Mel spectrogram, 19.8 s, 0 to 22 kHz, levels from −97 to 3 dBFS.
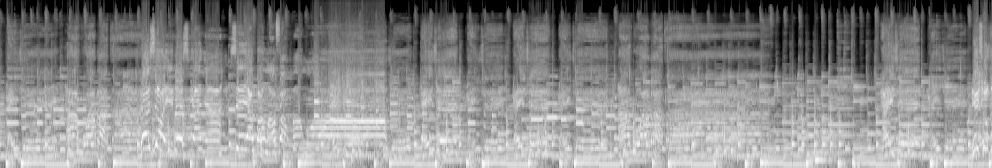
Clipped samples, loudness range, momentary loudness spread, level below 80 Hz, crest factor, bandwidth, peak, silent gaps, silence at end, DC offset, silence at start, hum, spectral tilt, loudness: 2%; 4 LU; 6 LU; -20 dBFS; 8 dB; 17.5 kHz; 0 dBFS; none; 0 s; 0.3%; 0 s; none; -5.5 dB/octave; -8 LUFS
